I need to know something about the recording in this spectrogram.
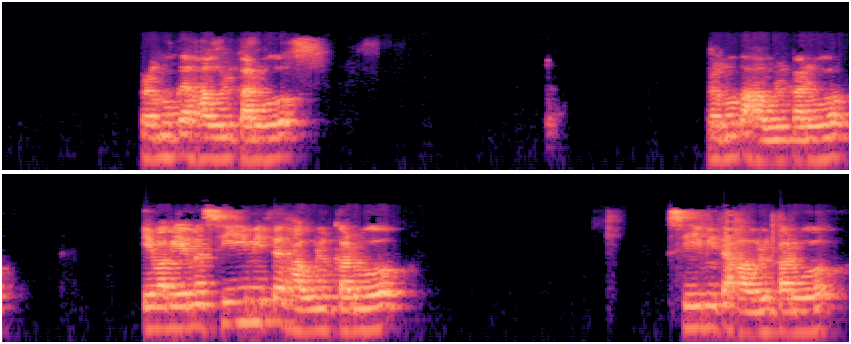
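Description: A man speaks calmly and clearly into a microphone, pausing between phrases.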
